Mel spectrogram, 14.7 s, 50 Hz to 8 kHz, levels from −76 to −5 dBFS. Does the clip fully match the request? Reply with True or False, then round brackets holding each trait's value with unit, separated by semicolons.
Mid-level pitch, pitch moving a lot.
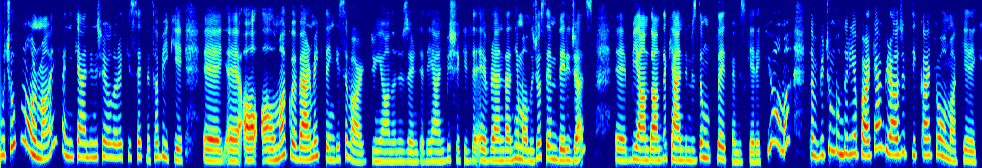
False (210 Hz; 5.9 semitones)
